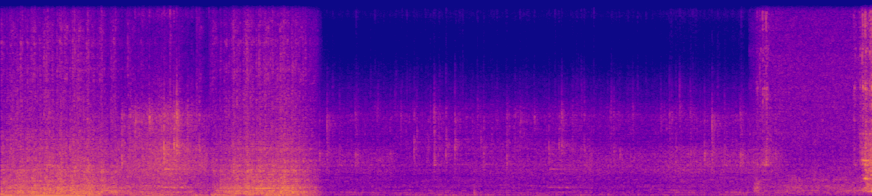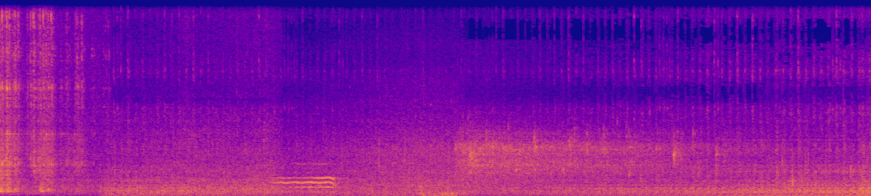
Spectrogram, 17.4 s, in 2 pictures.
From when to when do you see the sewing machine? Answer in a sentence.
The sewing machine can be heard from 0.0 to 3.2 s and from 7.5 to 17.3 s.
